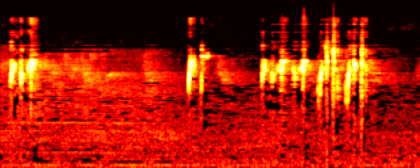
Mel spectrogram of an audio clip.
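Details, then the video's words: A European goldfinch gives bright, tinkling twitters: a short burst at the start, a single note, then a rapid run of liquid chirps before it ends. "saka kuşu kızıştırma ve ötüş eğitimi"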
